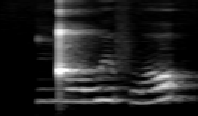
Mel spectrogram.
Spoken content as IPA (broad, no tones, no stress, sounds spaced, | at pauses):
ŋ͡ǃ ɔ β ɨ f β ɔ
